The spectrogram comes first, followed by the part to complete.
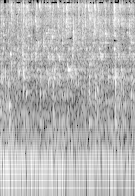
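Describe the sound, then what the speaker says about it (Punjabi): Water pours out of a pipe fed by a motor pump, a constant even hiss of flowing water, close and uniform throughout with no pauses and no voices. "ਇਹ ਪਾਣੀ ਤਾਂ ਬਾਹਰ ਤਾਂ ਆਉਣ ਡਿਆ"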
